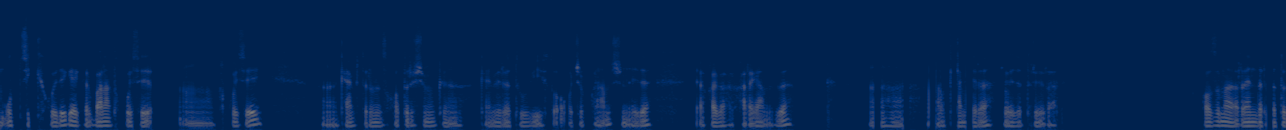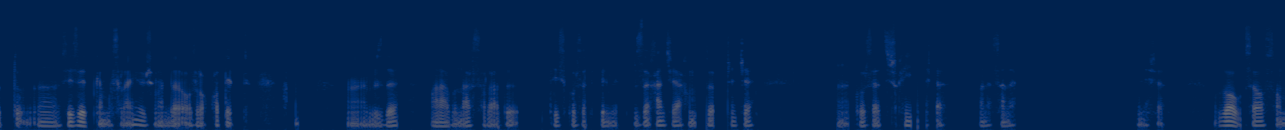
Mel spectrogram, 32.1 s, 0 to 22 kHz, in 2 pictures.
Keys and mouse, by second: 8.3-9.4 middle drag, 12.3-13.4 middle drag, 13.7-14.3 middle drag, 16.3 middle click, 17.1-17.6 middle drag, 18.1-18.8 middle drag, 20.9-21.8 middle drag, 25.6-26.1 shift+middle drag.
